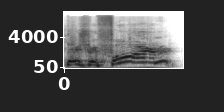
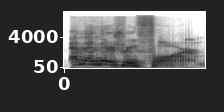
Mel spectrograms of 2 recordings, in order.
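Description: First: Reform drawn out high and slow, rising; sarcastic lilt on "reform"; stress on reform. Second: "then" leaned on, "reform" falling; knowing stress on "then". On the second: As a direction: hit "then", let "reform" drop. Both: Shown as a demonstration.

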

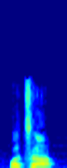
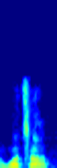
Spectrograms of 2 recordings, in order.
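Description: First: "What's up?" said flat, no rise at the end; flat demo. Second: "What's up?" with pitch rising on "up"; rising question. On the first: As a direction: show the question with no lift in pitch. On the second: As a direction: lift the voice at the end like a real question. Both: Shown as a demonstration. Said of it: "if you can't have a rise and a fall".

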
